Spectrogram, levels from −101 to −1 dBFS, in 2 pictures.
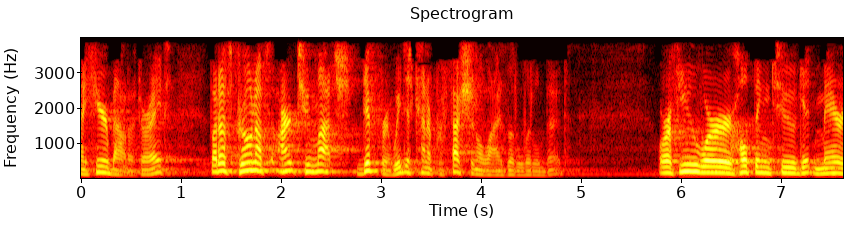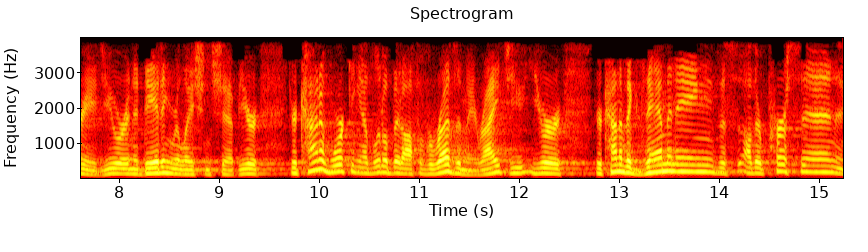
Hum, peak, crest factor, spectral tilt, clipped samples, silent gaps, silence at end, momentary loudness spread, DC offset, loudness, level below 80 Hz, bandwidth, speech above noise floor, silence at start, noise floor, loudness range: none; -6 dBFS; 18 dB; -11 dB/octave; under 0.1%; none; 0 s; 11 LU; under 0.1%; -24 LUFS; -74 dBFS; 4 kHz; 37 dB; 0 s; -61 dBFS; 6 LU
